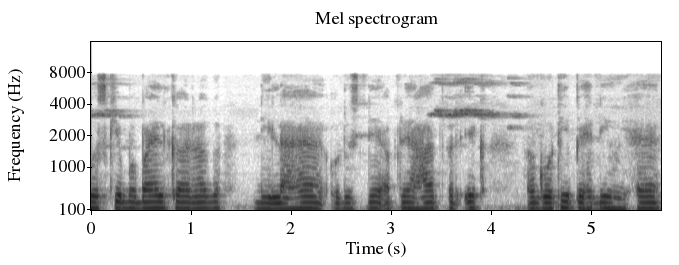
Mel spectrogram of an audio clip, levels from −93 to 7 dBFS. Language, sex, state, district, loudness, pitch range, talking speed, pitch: Hindi, male, Jharkhand, Palamu, -15 LUFS, 125-130 Hz, 170 wpm, 125 Hz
